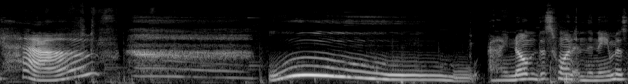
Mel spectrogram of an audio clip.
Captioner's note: gasps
